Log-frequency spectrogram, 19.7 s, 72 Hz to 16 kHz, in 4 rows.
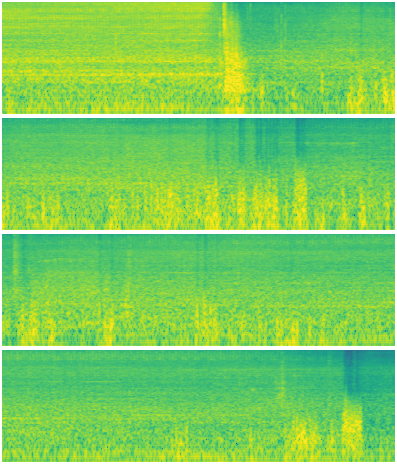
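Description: Nissan Serena C26's 2.0-litre four-cylinder engine idling, heard close in the open engine bay as a steady hum. About three seconds in there is a single loud thump, typical of the hood being shut. After that comes a rougher, fainter mix of the idle, wind on the microphone and scattered knocks.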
